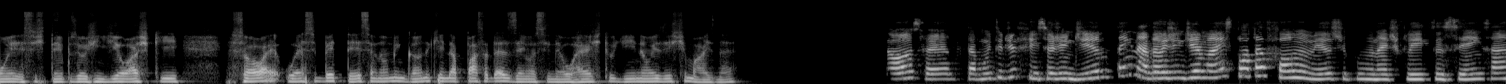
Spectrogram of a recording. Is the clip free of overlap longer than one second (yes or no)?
yes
